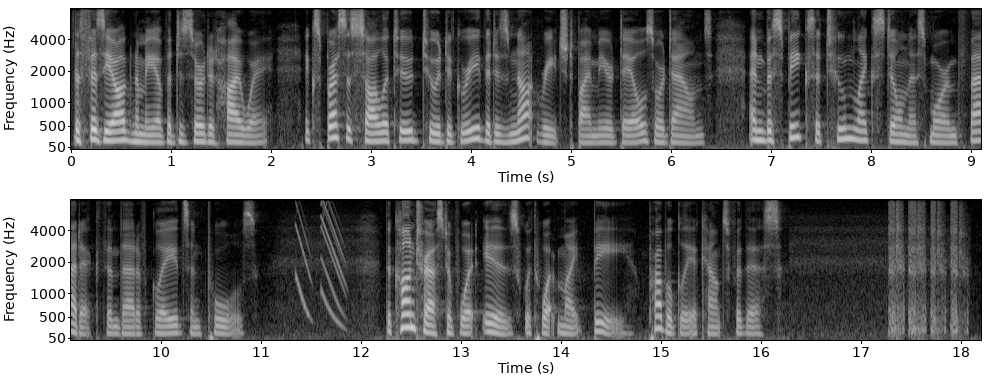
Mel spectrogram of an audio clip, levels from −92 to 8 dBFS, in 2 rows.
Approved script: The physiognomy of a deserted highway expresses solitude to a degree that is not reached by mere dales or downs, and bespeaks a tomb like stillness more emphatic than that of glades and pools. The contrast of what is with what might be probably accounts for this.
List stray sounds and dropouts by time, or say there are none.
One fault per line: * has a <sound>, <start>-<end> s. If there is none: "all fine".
* has a chirp, 11.3-11.9 s
* has a laugh, 17.3-18.1 s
